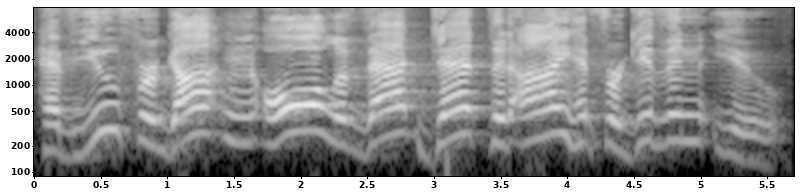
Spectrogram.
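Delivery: loud, high, slow rebuke from a king; emphatic reproach. Acted. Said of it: "The king is emphasizing the, the sheer size".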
